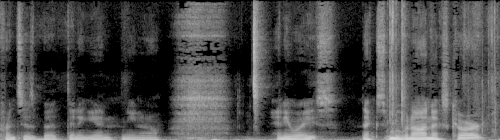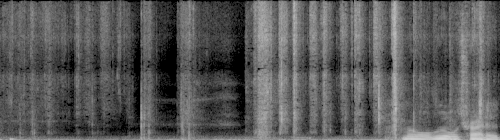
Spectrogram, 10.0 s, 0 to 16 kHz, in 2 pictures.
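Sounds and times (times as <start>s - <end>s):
paper mailer crinkling: 3.8s - 10.0s
paper rustling: 3.8s - 10.0s.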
